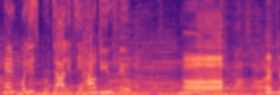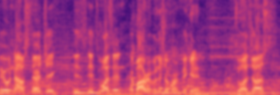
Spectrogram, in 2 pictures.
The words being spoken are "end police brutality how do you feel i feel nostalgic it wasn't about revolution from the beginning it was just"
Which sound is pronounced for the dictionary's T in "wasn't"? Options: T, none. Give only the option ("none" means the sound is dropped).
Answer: T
